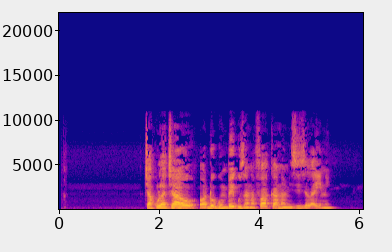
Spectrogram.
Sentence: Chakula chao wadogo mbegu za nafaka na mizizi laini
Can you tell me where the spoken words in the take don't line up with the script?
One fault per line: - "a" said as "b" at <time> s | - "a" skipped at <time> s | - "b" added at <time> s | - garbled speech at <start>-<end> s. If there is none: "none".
none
